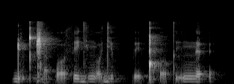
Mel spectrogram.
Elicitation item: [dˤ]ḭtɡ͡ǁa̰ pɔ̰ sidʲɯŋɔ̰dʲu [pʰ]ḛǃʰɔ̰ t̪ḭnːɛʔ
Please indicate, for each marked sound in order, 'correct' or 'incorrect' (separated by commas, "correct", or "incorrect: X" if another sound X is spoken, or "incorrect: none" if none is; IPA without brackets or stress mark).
incorrect: ɖ, incorrect: pː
